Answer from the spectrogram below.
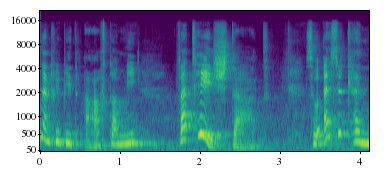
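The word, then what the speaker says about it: heescht: Wat heisht dat? Now, listen and repeat after me. Wat heisht dat?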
